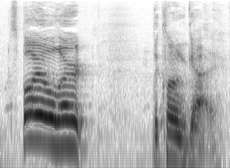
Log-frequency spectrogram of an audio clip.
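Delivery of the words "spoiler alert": high loud "spoiler alert" call; mock announcer. Podcaster warning listeners of a spoiler, mock announcer call.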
